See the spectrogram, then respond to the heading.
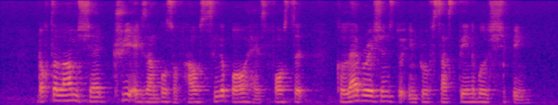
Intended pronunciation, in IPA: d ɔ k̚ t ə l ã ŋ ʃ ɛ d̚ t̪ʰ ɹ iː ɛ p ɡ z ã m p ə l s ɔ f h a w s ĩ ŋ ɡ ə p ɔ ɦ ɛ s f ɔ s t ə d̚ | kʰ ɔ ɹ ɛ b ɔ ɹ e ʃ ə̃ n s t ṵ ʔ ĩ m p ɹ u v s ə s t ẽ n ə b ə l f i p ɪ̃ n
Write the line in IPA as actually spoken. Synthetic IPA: d ɔ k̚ t ə l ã m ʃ ɛ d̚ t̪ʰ ɹ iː ɛ ɡ z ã m p ə l s ɔ f h a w s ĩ ŋ ɡ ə p ɔ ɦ ɛ s f ɔ s t ə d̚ | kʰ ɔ l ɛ b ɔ ɹ e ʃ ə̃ n s t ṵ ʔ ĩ m p ɹ u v s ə s t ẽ n ə b ə l ʃ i p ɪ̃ ŋ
